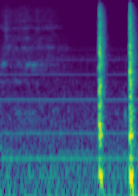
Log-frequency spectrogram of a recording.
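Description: Near silence with two short sharp clicks about half a second apart, near the end, from a clear plastic card holder being picked up and handled.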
